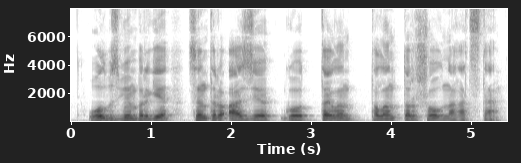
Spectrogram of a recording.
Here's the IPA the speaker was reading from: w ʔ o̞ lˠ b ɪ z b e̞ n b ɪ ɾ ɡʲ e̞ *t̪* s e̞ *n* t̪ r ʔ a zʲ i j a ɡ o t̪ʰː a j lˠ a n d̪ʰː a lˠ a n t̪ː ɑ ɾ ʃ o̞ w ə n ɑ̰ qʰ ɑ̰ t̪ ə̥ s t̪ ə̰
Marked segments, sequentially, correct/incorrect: correct, correct

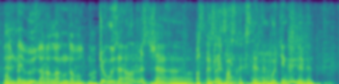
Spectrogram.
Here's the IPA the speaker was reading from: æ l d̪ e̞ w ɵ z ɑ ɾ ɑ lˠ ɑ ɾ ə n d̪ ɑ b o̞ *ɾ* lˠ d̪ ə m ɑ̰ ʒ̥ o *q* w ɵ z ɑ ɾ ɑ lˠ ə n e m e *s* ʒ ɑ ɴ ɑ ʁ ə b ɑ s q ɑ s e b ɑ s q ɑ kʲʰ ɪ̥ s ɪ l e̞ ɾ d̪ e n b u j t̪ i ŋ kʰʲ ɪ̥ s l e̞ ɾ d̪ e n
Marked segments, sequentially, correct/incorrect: incorrect: none, correct, correct

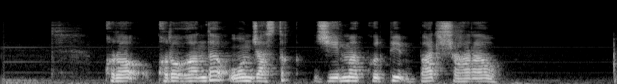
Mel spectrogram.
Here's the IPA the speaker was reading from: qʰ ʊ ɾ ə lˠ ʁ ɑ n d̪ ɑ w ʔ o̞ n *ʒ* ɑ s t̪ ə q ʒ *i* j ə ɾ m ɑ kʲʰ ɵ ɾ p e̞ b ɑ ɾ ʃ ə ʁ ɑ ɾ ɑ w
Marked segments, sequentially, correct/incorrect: correct, correct

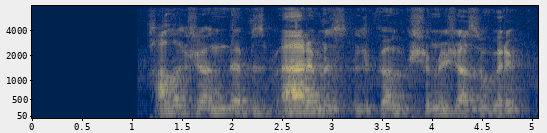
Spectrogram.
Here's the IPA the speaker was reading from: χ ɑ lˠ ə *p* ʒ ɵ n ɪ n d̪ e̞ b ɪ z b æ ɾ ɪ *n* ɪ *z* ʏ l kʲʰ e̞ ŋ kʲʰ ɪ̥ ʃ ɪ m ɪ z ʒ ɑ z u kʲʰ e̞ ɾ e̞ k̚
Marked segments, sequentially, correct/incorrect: incorrect: q, incorrect: m, correct

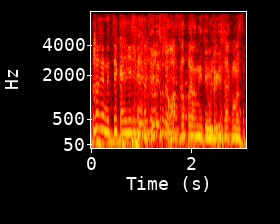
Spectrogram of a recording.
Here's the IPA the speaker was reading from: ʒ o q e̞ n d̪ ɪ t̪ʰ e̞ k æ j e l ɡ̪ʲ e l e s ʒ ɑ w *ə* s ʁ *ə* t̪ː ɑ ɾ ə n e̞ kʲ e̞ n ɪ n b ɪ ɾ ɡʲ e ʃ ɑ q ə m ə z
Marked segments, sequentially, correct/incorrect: incorrect: ɑ, incorrect: ɑ

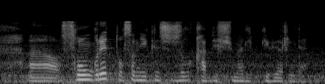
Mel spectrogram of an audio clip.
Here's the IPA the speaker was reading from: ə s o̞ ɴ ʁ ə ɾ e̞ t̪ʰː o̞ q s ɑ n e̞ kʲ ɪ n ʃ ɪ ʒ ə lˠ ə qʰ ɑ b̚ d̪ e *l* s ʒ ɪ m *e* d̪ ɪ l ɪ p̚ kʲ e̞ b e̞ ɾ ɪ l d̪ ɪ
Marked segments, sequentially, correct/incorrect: incorrect: none, incorrect: æ

